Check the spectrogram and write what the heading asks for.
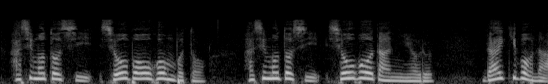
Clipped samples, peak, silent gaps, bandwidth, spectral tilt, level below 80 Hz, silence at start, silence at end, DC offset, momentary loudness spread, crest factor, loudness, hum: under 0.1%; -8 dBFS; none; 8.6 kHz; -7 dB/octave; -46 dBFS; 0.15 s; 0 s; under 0.1%; 12 LU; 14 dB; -23 LUFS; none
